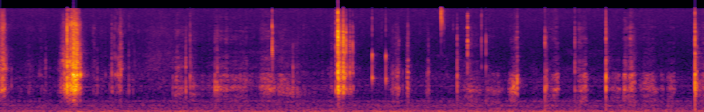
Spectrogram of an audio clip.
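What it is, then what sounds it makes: Cardboard matchbox. Long red nails tap and scratch the printed surface of a small red cardboard box of strike-on-box kitchen matches, full and held in both hands. Irregular, dry scratches and light taps come through as short midrange bursts over a quiet background, with a few louder scrapes standing out.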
